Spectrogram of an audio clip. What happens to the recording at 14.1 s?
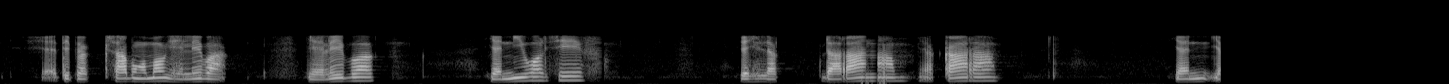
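At 14.1 s the clip is in an audio dropout to silence. It starts at 12.21 s and runs to the very end. The speech cuts off abruptly and leaves dead digital silence. No room tone or line hiss remains, even though the narrow telephone band is audible before the gap. The likely cause is a lost input, such as a dropped link or a mute, while recording carried on writing silence. Whatever was said during the gap is gone.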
